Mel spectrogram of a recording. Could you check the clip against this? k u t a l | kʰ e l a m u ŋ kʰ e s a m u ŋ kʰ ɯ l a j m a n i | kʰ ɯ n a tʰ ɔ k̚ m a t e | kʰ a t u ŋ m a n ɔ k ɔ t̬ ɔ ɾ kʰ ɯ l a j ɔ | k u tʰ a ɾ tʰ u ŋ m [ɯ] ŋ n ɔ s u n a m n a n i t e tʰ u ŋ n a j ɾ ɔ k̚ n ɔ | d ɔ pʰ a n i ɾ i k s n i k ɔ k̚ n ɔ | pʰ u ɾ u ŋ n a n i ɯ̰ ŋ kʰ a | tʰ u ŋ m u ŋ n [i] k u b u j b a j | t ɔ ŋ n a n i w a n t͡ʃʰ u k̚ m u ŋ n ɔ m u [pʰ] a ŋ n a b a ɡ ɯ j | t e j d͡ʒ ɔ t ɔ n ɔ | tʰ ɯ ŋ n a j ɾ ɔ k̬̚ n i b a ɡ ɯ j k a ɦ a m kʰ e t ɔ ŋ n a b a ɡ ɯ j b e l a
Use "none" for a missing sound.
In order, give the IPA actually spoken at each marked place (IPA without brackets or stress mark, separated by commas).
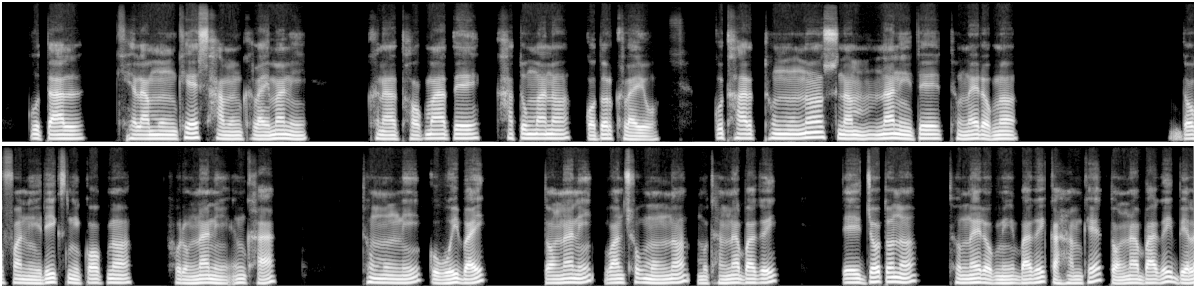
u, i, tʰ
